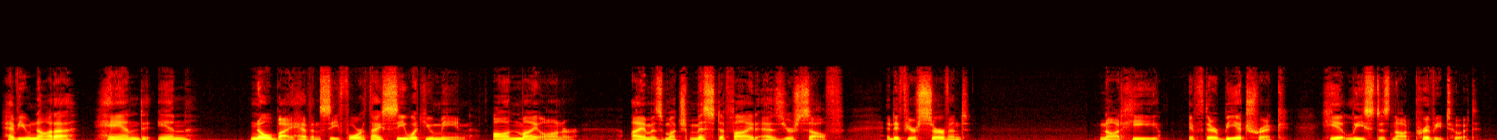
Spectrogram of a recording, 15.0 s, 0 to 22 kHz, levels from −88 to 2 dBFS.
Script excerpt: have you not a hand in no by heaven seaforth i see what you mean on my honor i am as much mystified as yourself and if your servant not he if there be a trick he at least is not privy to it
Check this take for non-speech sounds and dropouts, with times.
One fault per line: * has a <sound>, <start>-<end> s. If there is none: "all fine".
all fine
